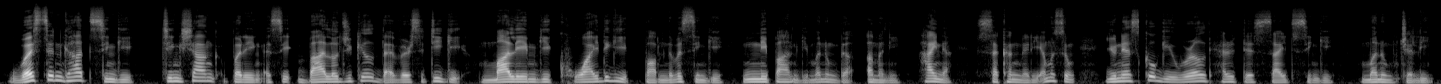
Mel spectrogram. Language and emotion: Manipuri, neutral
